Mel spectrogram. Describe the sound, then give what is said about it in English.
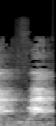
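A male dog barks twice in quick succession, moderately loud, with no talking over it. “Sorry about my barking dog.”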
